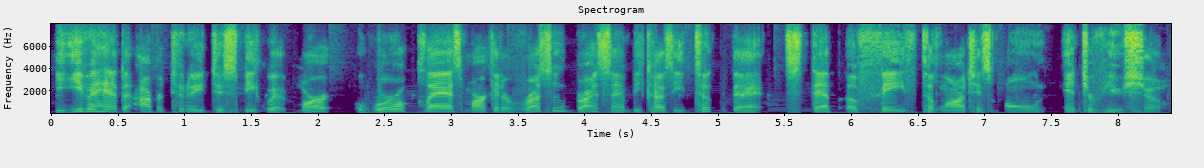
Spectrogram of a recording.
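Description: A man's voice: medium pitch, lively intonation, normal speed, few pauses, pushed and bright, no echo, soft background music, rough recording. A man hosting a podcast, reading a scripted introduction and then asking questions, sometimes stumbling on words. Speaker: podcast host.

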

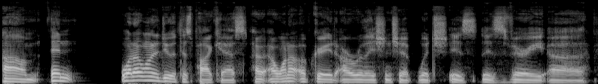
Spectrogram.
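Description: A man hosting a podcast interview in a studio, chatting loosely and joking, with sudden jumps into a high voice. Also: a little fast, darkish tone, no echo. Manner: loose, rambling, jokey, with pitch jumping up high. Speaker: podcast host. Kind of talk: casual interview chat. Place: recording studio.

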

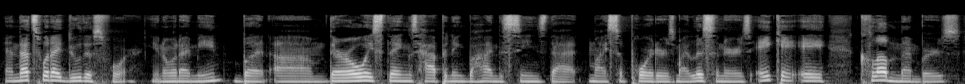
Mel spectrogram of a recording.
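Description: Hosting a casual solo podcast, a man rambles reflectively and keeps asking "you know what I mean?" His voice is slightly scratchy, a little high and a little mellow.

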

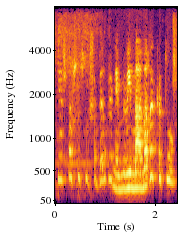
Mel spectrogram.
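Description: A woman's voice: high-pitched, expressive, lo-fi sound, a little hiss or hum. A woman giving a religious lesson to a group, speaking emphatically in short, repeated phrases. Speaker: spiritual teacher.

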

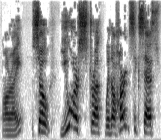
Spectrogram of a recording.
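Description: A man improvising narration as game master of a tabletop game, thinking aloud in halting phrases. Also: sits high, huge pitch swings.

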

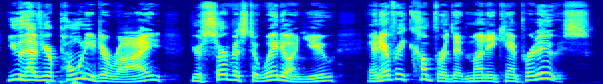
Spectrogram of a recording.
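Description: Playing Santa Claus, a man hosts a children's show and reads stories, repeating words with affection and emphasis. His voice sits on the high side, very animated and a bit bright, at a moderate pace.

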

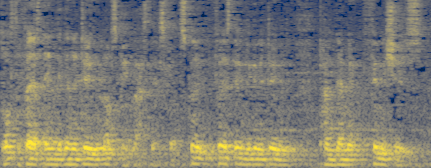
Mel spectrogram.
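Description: An English podcast host chats in a casual interview, rambling enthusiastically and often restarting his sentences. His voice is deep and darkish, delivered flat and quick. The room is echoey, he's far from the mic, and there's slight background noise.

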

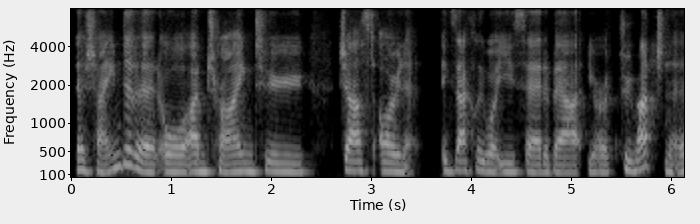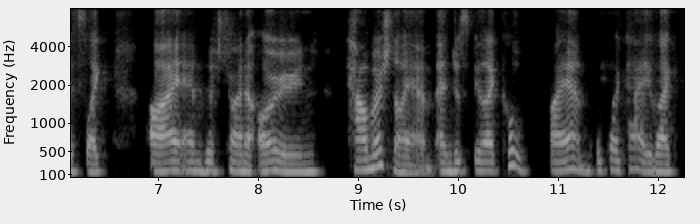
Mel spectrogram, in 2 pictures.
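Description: A woman speaking openly and emotionally in a casual conversation, telling her story with lively candour. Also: sits low, no echo, studio quality. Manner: open, emotional, animated storytelling.

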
